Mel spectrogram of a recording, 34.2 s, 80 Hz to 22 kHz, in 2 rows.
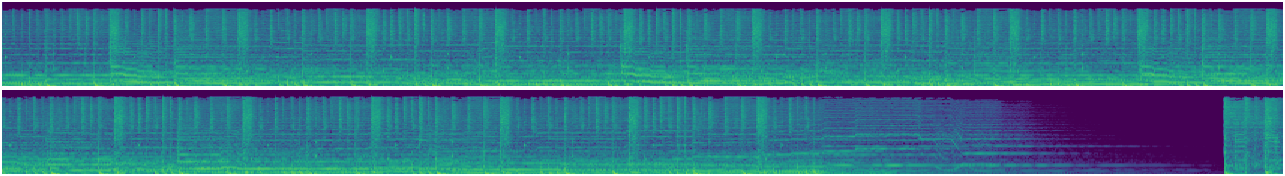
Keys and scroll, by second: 1.7 Return, 4.2 Return, 6.9 Return, 11.0 Escape, 19.9 Escape, 24.9 Escape.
